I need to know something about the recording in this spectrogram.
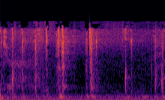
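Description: Radio-drama sound effects: a string of sharp, irregularly spaced clicks and knocks.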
